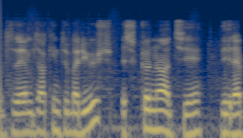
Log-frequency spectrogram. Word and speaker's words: Skonieczny: Today I'm talking to Mariusz Skonieczny. Did I pronounce that correctly? Yeah, close. How would you pronounce it? Skonieczny.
